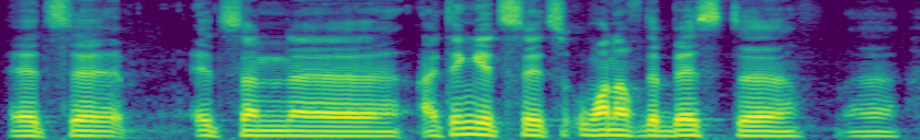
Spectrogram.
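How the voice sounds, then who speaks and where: A young man from Afghanistan, speaking earnestly in an interview with frequent hesitant pauses about his work and training. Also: lowish voice, flat delivery, dark tone, smooth. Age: young adult. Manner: hesitant, many "uh" fillers, earnest. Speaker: anti-corruption training participant. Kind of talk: interview testimonial.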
